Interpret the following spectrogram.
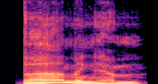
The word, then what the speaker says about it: Birmingham: do we say its name correctly we may pronounce it as Birmingham Birmingham bar Min gum Birmingham Birmingham is a major cultural and economic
